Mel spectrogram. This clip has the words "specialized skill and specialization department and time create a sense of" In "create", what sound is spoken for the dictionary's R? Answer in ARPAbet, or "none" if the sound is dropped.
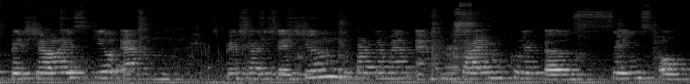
none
